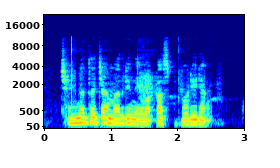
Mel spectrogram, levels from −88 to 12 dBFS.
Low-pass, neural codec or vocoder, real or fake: 10.8 kHz; none; real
